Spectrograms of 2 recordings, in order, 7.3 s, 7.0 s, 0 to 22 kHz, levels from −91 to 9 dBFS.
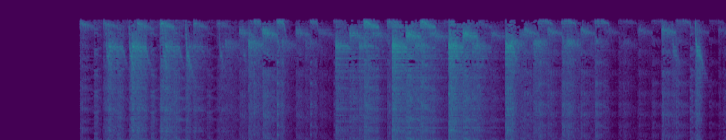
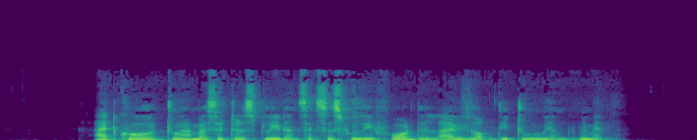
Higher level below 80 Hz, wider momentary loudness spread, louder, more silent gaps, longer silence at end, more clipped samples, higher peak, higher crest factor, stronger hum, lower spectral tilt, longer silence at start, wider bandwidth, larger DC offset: second, -80 dBFS vs -50 dBFS; first, 13 LU vs 6 LU; second, -46 LUFS vs -16 LUFS; neither; second, 0 s vs 0.9 s; neither; second, -28 dBFS vs 0 dBFS; first, 22 dB vs 16 dB; neither; second, 0 dB/octave vs -5 dB/octave; second, 0.8 s vs 0.95 s; first, 19.5 kHz vs 11.5 kHz; neither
